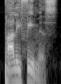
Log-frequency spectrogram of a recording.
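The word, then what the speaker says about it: Polyphemus: Polyphimis, that's how you say his name, is the villain in this season.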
